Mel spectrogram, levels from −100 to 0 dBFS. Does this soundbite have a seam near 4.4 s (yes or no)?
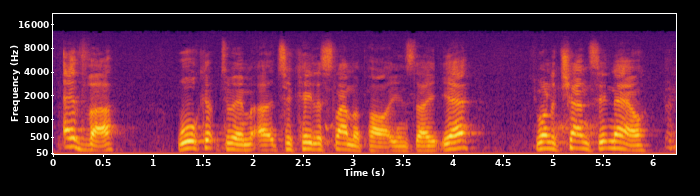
no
